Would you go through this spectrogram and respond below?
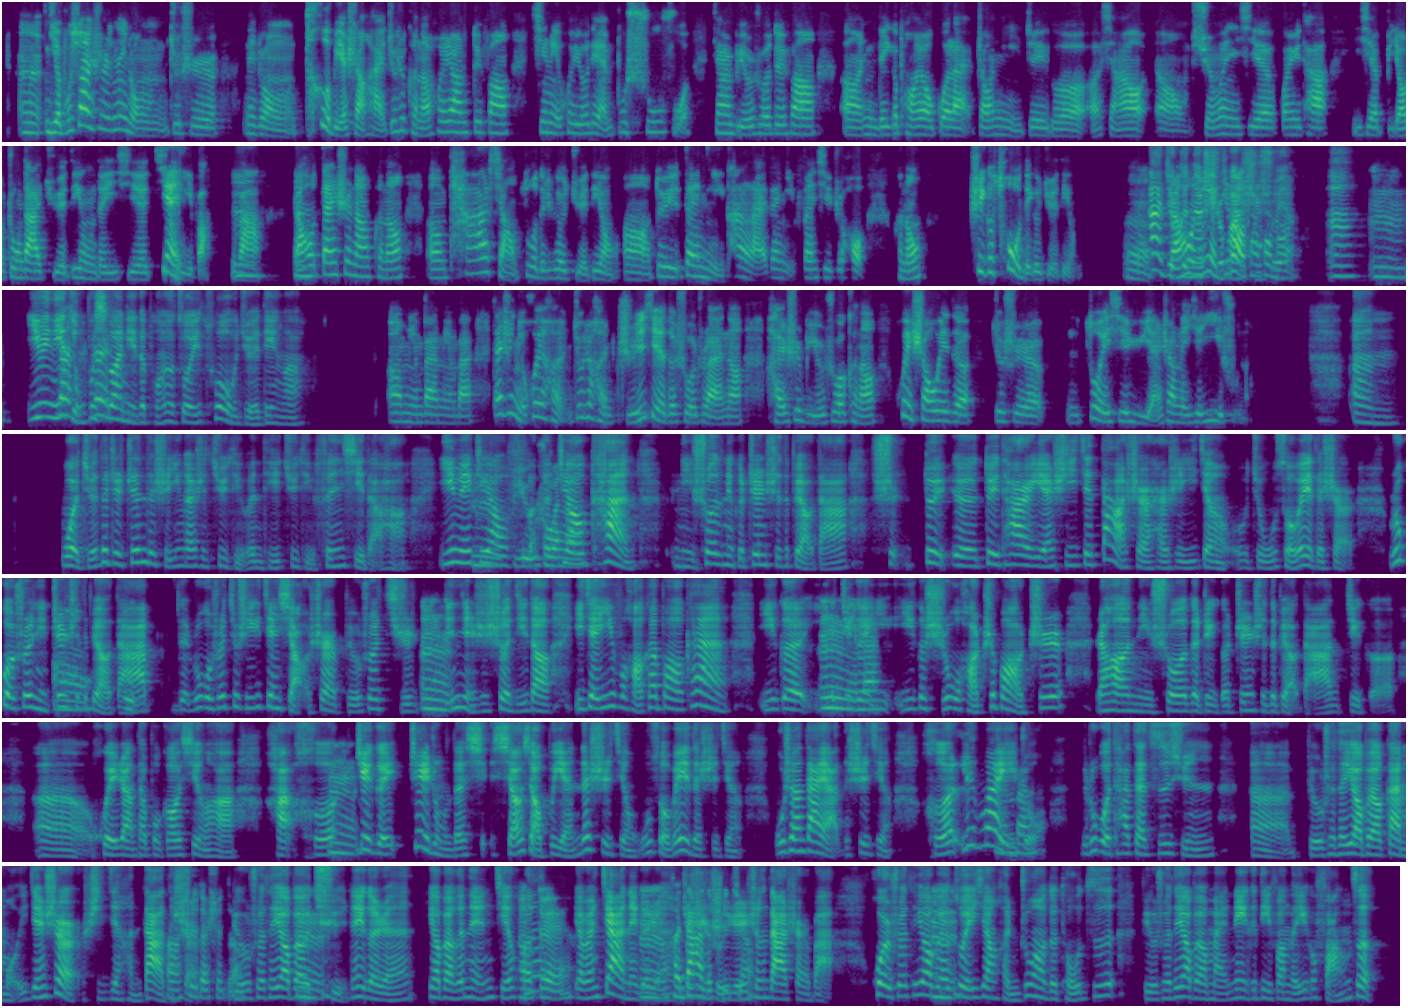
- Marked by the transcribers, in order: tapping
- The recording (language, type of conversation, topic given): Chinese, podcast, 什么样的表达才算是真实的自我表达？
